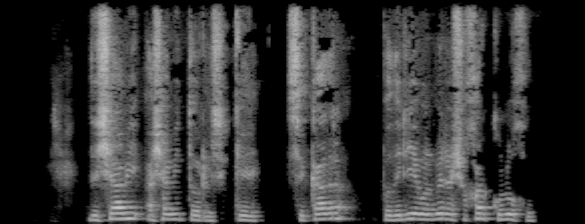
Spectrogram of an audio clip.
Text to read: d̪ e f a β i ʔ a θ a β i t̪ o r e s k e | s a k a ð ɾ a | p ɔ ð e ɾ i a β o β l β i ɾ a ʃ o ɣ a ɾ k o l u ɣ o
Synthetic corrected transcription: d̪ e ʃ a β i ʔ a ʃ a β i t̪ o r e s k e | s e k a ð ɾ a | p o ð e ɾ i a β o l β e ɾ a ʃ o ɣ a ɾ k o l u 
